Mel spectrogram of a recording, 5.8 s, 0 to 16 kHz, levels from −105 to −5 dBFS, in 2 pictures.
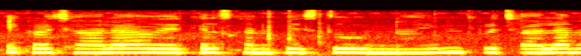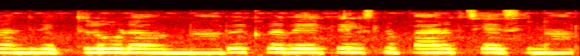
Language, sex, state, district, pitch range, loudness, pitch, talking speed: Telugu, female, Andhra Pradesh, Sri Satya Sai, 245-255 Hz, -14 LUFS, 250 Hz, 155 wpm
